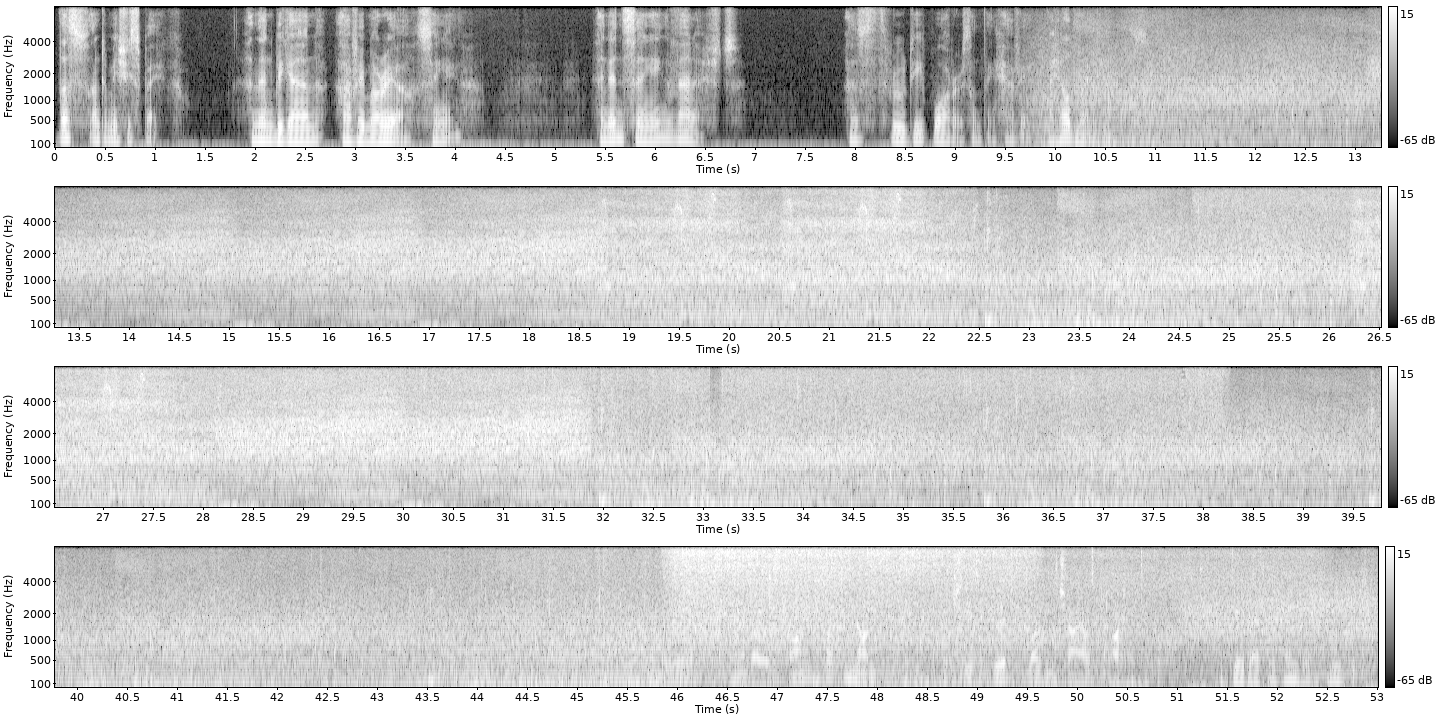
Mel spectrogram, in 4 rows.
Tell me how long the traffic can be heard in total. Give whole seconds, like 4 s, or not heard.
43 s.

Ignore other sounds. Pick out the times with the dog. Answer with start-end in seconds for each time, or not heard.
not heard.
